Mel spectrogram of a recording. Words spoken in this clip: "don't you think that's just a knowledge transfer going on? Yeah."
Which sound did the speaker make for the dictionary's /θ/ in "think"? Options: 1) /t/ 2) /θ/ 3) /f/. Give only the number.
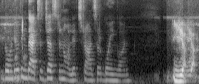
1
